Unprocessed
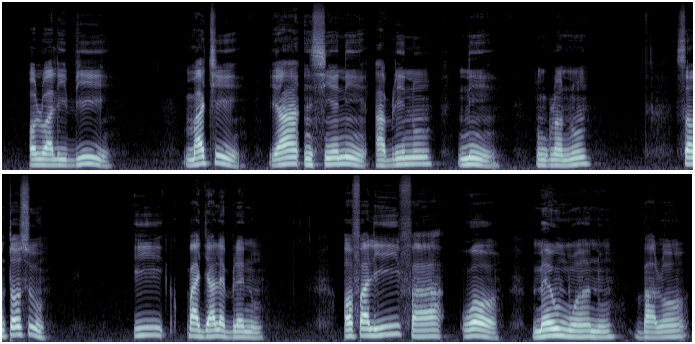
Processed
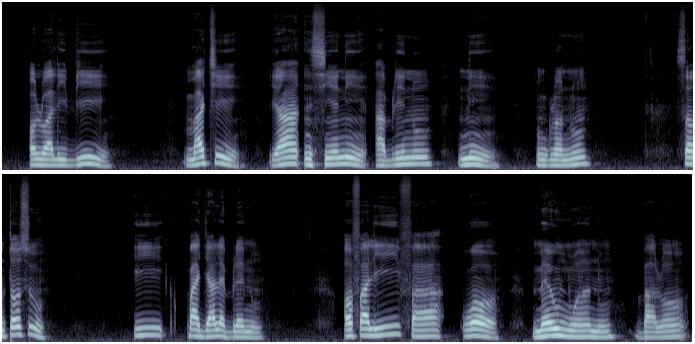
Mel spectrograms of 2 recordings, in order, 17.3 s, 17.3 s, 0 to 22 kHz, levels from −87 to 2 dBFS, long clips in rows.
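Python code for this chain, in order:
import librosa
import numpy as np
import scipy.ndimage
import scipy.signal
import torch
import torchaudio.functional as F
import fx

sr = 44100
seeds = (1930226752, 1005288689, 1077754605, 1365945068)

y = fx.low_shelf(x, sr, hz=130.0, db=8.5)
y = y * librosa.db_to_amplitude(-4.5)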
